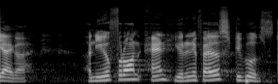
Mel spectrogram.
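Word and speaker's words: Nephron: आएगा इसमें ये देखो ये न्यू फ्रॉन है नेफ्रॉन नहीं है न्यू फ्रॉन तो वल्चर होता है ना मैंने स्पेलिंग देख लो क्या है एन ई ओ पी एच आर ओ एन और वो नेफ्रॉन क्या होता है एन ई पी एच आर ओ ए नेफ्रॉन एंड नेफ्रॉन new frown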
